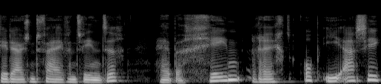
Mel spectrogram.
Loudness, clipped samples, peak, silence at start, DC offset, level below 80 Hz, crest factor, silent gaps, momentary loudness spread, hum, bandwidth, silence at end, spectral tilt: -24 LUFS; under 0.1%; -8 dBFS; 0 s; under 0.1%; -62 dBFS; 16 dB; none; 7 LU; none; 11 kHz; 0 s; -5.5 dB/octave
